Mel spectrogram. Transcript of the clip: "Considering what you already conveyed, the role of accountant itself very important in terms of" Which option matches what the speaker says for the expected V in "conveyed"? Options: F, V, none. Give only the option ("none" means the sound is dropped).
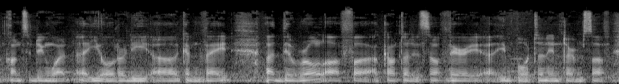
V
